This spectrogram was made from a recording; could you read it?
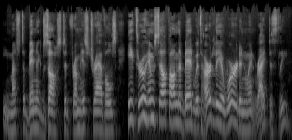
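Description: A woman's voice: fairly low pitch, lively intonation, normal speed. A woman playing a sorrowful old farm wife and mother in a comic radio melodrama. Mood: resigned.

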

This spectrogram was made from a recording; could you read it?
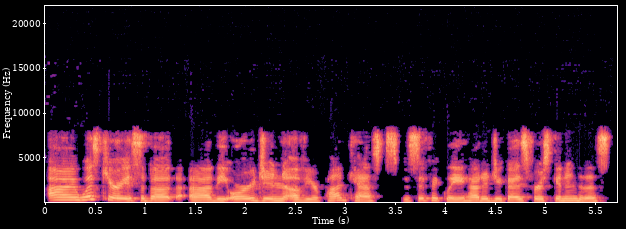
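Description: A woman's voice: medium pitch, fairly quick, warm tone, no echo, highs cut off. A woman co-hosting a podcast, asking questions in a casual, conversational way. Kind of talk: casual chat.

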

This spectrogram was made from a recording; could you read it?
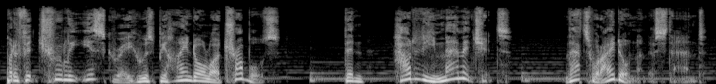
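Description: A woman voicing an earnest young gentleman. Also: lowish voice, wildly swooping pitch, normal speed, faint music behind. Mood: bewildered.

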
